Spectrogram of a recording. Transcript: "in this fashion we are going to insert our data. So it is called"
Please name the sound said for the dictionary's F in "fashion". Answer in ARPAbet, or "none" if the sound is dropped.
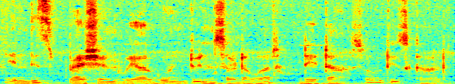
P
